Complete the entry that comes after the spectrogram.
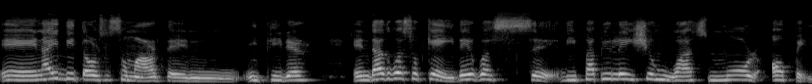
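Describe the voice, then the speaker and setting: In a strong Mexican accent, a woman with a dark, mellow tone and fairly high pitch speaks with lively intonation on a very clean recording with a silent background. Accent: heavy Mexican Spanish. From Mexico. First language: Spanish. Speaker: webinar participant. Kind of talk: casual chat. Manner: halting.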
